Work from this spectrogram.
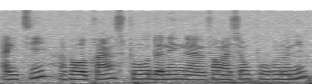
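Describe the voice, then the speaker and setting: Young woman, Québécois accent, rambling casual chat, fillers, English words mixed in, fairly low voice, faint background noise. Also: fairly even intonation, brisk. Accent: Québécois French. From France. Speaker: guest.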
